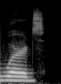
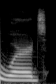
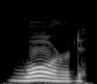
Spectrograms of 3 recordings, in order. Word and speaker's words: word: an oh don't say ward or something like that if it's difficult try closing your eyes and repeating after me word rhymes with bird work rhymes with perk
